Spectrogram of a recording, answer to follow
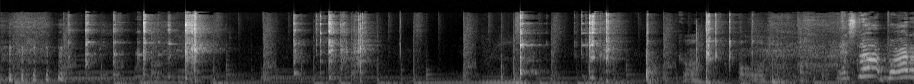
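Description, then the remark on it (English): A beer glass clinks and knocks repeatedly in quick, irregular bursts of bright, sharp taps, with low murmuring voices underneath. “That's a bottle. Is it a glass? Don't break my beer glass.”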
